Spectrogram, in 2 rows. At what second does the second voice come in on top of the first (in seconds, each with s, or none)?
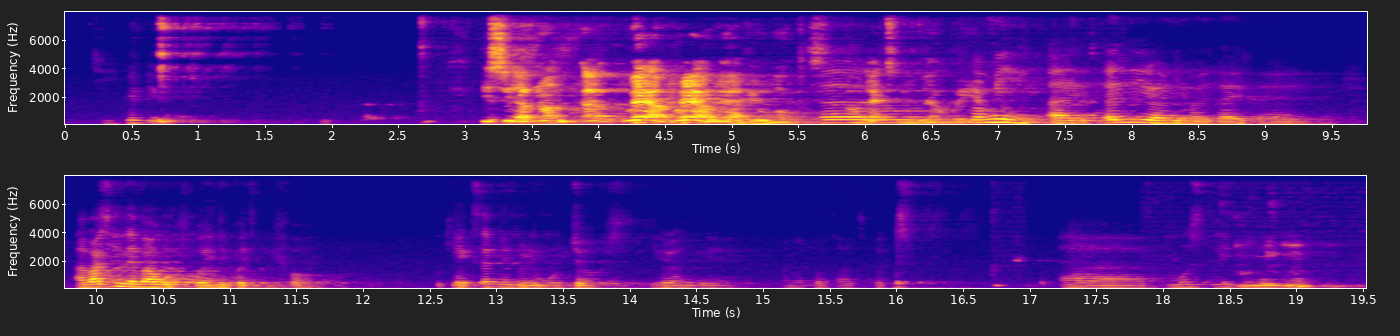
5.7 s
